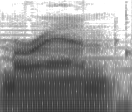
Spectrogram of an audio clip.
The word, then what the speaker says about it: Marans: to talk about the the pronunciation of the word Moran and why the S at the end is silent why I I don't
